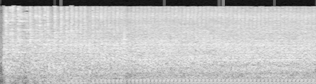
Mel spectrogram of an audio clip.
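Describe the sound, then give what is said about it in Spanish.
A gasoline generator, used during a power outage after Hurricane María, runs loudly and steadily, its engine giving a constant droning hum with a harsh mechanical rattle and no change in pace throughout. “A diferencia de Miriam, María y Manolo cuentan con un generador.”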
